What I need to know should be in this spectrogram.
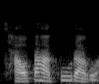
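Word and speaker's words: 曹大家: 그래서 이제 어 조시의 어 큰 어떤 학자다라는 그런 뜻에서 조대가 근데 이거를 따제하라고 안 읽어요. 읽 읽으면은 여러분 찾아보면 따꾸라고 읽어요. 그래서 이제 차오다구라고 하거든요.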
